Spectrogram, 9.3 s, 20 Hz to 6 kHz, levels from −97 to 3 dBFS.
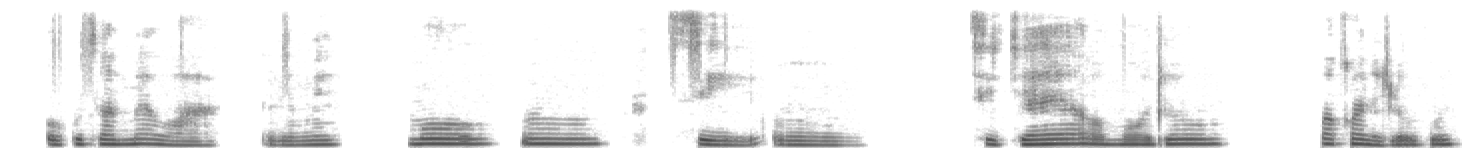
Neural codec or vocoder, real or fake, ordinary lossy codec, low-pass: none; real; none; 5.4 kHz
